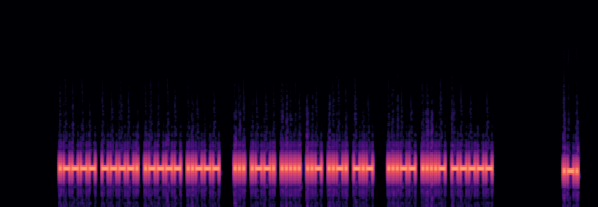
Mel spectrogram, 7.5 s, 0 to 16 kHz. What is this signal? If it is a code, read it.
Morse code, heard as a keyed tone, about 48 wpm, 700 Hz. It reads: 1912 SP5UFK 340 R
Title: Worked All Europe DX Contest - QTC Exchange - 45wpm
